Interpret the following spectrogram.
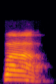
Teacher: ऊपर के दोनों दरमियानी दांतों के किनारे और नीचे के होठों की तरी से फ आदा होता है। यानी जो हमारे फ्रंट वाले टीथ है जब हम फ बोलेंगे तो हमारे अंदर का जो लिप्स का गीला वाला हिस्सा है वहां पे हमारे टीथ टच होंगे।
